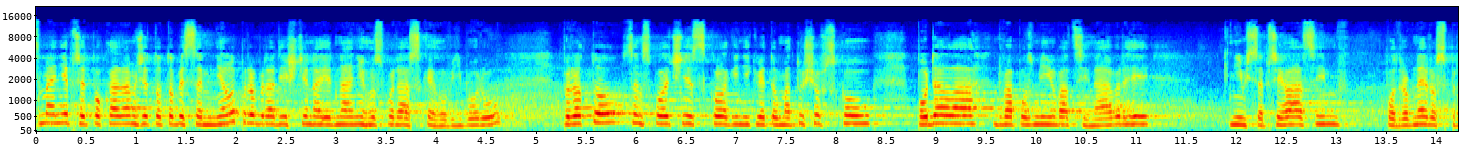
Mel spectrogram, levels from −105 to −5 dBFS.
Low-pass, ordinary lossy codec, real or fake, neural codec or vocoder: 14.4 kHz; MP3, 64 kbps; fake; vocoder, 44.1 kHz, 128 mel bands every 512 samples, BigVGAN v2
